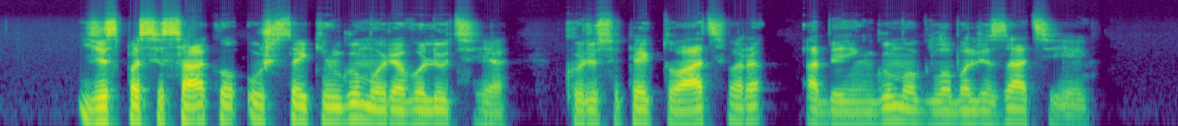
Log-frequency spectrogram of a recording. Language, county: Lithuanian, Tauragė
